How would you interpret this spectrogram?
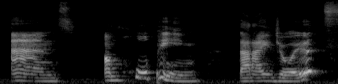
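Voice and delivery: ordinary talk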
